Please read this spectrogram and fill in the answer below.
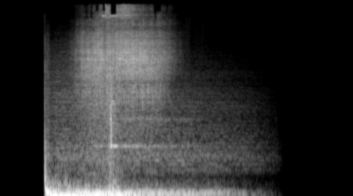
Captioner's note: logo booms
